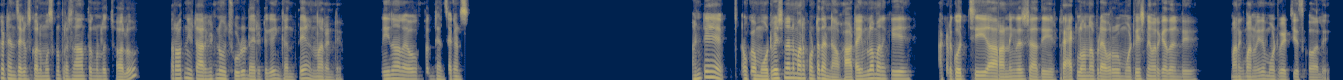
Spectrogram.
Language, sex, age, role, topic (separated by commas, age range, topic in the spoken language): Telugu, male, 20-24, guest, నిరాశలో ఉన్నవారికి ప్రేరణ కలిగించే ఉత్తమ మార్గం ఏమిటి?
